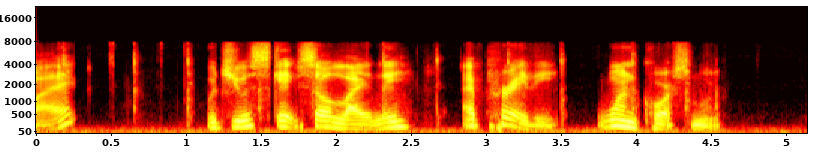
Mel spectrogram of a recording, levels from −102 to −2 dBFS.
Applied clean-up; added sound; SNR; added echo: neural diffusion model UNIVERSE++.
